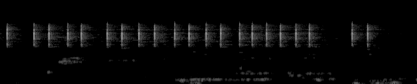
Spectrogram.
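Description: A quick run of about twenty computer clicks, roughly six a second, with a short pause near the end, as a chess program is stepped back move by move to an earlier position.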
